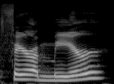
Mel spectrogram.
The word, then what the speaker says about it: Faramir: But the other two, so Faramir is the IR in that instance is pronounced with an EER, so Boromir, Faramir, and then UR is OOR, so OR, so like Dol Guldur Door.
